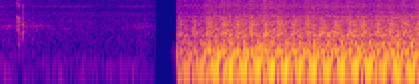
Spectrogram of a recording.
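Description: Auto-rickshaw engine running steadily, heard from the driver's seat in the cab. It cuts in abruptly about a second in, after near silence.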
